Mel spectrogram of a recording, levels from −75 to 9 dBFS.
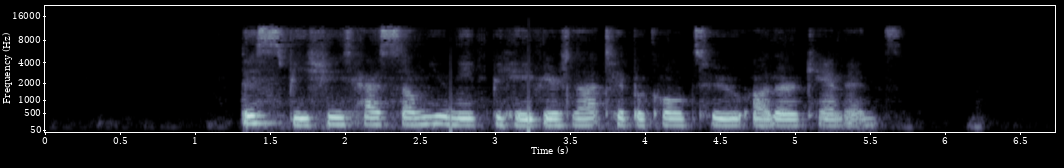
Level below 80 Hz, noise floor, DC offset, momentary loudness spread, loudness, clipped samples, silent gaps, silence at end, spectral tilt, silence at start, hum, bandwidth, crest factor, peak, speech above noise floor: -54 dBFS; -70 dBFS; under 0.1%; 7 LU; -19 LUFS; under 0.1%; none; 1.05 s; -6 dB/octave; 1.3 s; none; 12.5 kHz; 16 dB; -4 dBFS; 52 dB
